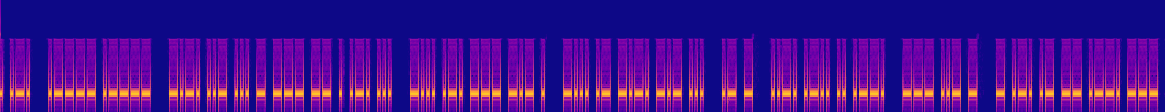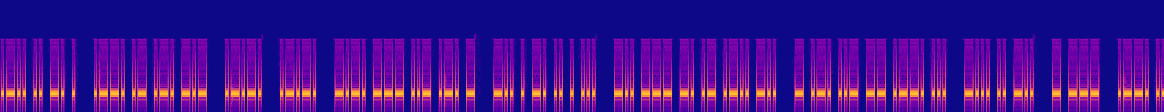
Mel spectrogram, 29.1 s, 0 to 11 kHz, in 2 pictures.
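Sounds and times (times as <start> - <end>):
mid-pitched Morse code beeps: 0.0 - 29.1.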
